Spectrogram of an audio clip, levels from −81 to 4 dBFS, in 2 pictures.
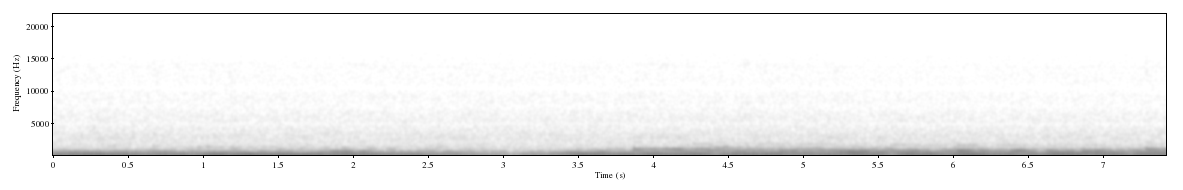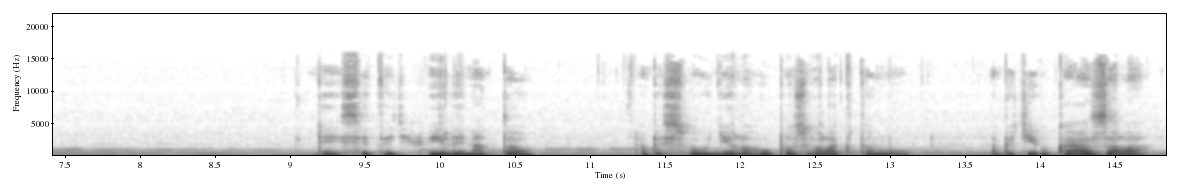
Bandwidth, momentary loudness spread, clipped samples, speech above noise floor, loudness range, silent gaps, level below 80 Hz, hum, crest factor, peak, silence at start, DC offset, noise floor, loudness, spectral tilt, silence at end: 16 kHz; 21 LU; under 0.1%; 24 dB; 18 LU; none; -52 dBFS; none; 20 dB; -12 dBFS; 0 s; under 0.1%; -50 dBFS; -27 LUFS; -7 dB/octave; 0 s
